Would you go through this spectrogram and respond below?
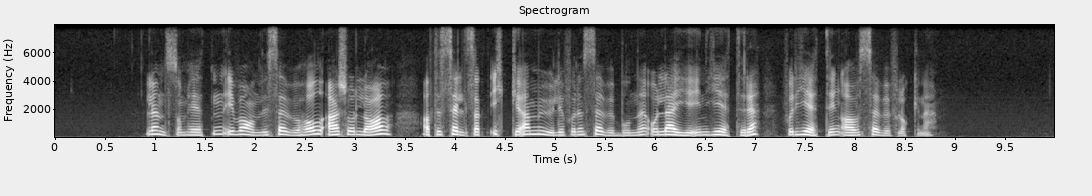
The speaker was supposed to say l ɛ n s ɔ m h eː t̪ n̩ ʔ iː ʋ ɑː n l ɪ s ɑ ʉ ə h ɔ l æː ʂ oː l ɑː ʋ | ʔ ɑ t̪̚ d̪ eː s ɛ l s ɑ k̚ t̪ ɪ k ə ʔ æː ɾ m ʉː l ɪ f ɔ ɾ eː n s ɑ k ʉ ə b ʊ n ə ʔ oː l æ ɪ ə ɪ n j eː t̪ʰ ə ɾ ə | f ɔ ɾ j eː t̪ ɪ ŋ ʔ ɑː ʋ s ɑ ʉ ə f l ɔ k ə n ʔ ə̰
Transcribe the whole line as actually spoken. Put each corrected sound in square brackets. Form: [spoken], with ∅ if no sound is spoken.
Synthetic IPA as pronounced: l [œ] n s ɔ m h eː t̪ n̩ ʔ iː ʋ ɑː n l ɪ s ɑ ʉ ə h ɔ l æː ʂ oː l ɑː ʋ | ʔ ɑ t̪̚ d̪ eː s ɛ l s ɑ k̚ t̪ ɪ k ə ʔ æː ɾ m ʉː l ɪ f ɔ ɾ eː n s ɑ [∅] ʉ ə b ʊ n ə ʔ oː l æ ɪ ə ɪ n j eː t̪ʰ ə ɾ ə | f ɔ ɾ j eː t̪ ɪ ŋ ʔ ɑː ʋ s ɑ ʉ ə f l ɔ k ə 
